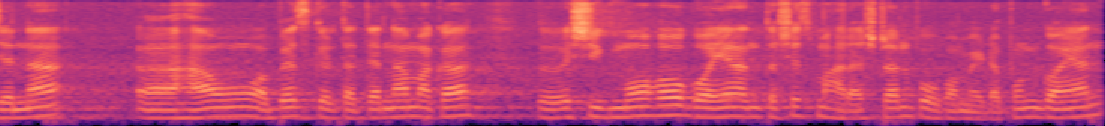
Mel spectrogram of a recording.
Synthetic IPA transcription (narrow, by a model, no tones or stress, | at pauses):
d͡ʑɛnːa | ɦãwəbjaskəɾt̪at̪ːjanːam̤aka | ɕiɡmɔɦɔɡɔjãnt̪əɕet͡sməɦaɾaʂʈɾãnpɔpamiɭʈapəɳɡɔjãn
